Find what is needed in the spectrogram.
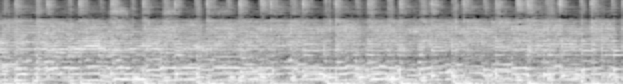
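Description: Loud amplified live band music: a plucked-string melody over a steady drum beat.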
